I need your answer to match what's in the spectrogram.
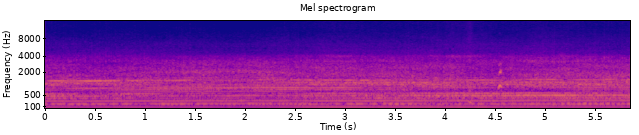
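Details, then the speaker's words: Echo PB-250LN handheld two-stroke leaf blower after fuel line repair, owner questions whether it blows strongly enough: constant, clean buzz holding one pitch without sagging; runs well once warmed up after about a minute. "now I never saw it running before I repaired it but I know what's running now it takes that first minute to to get warmed up and then it runs pretty good"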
